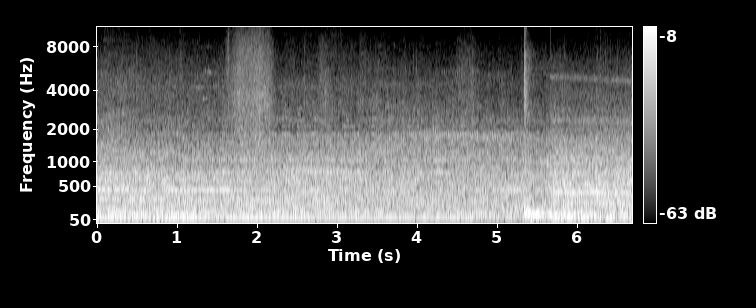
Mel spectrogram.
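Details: 80 Series LandCruiser on its first test drive after clutch, wheel bearing and rear diff work: a steady road rumble with a faint, uneven knock about three or four times a second from the rear. Wheel nuts weren't torqued; a nut fell off.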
